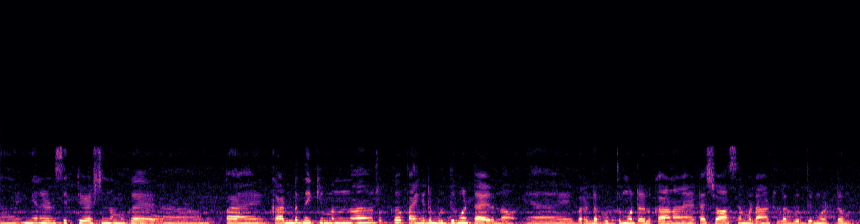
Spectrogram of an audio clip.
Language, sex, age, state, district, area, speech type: Malayalam, female, 30-45, Kerala, Alappuzha, rural, spontaneous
